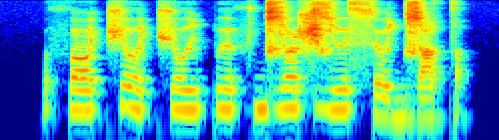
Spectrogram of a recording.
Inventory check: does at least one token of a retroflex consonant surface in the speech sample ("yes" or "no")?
yes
